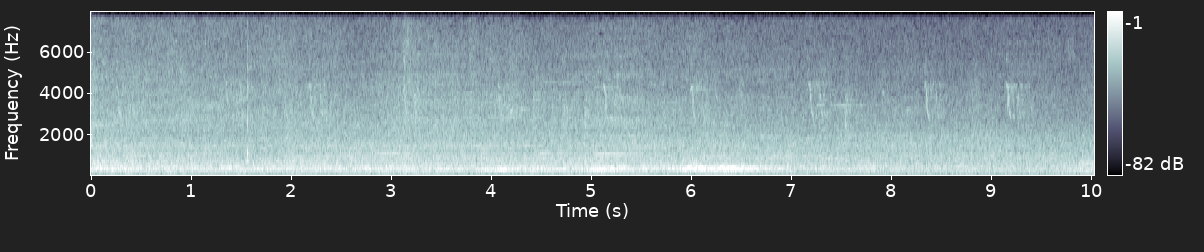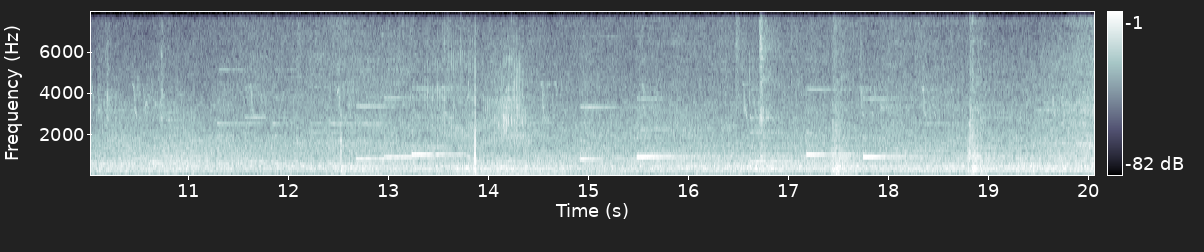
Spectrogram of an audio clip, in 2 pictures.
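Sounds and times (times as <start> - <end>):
street traffic: 0.0 - 20.0
electric train hum: 10.8 - 20.0.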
